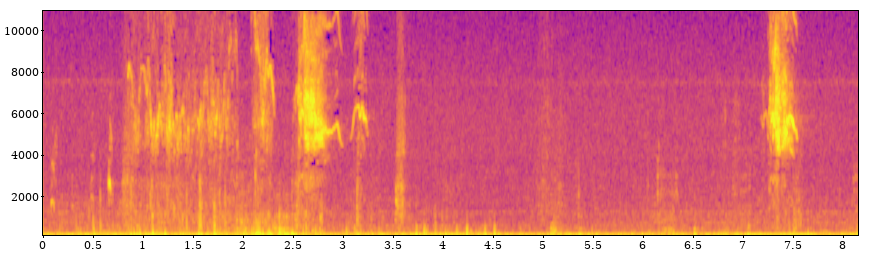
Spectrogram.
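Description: Newborn long-tailed macaque crying in short, shrill, high squeals: one about a second in, two more soon after, and another near the end.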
